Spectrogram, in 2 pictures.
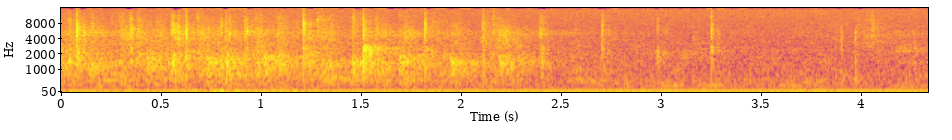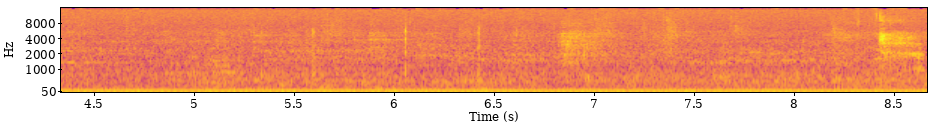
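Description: Applause from an audience at an urban infrastructure summit during a rail and transport expo. It is loudest at first, then thins into a steady, softer patter of scattered claps over a constant low hum.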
